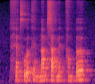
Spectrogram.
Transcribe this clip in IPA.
h ɛ˨˦ t̪ʰ ṵ˧˥ ə̯ k ɛ̤˨˩ m n a˧ m s a˨˩ k̚ n ɛ˨˩ k̚ h a̤˨˩ m ʔ əː˧

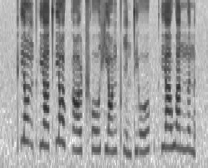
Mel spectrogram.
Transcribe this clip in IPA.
pʰ j ɑ˥˩ ŋ pʰ j ä˧˥ t̪ʰ j ɑ˥˩ ʊ̯ k ɑ˧˥ ʊ̯ ʈ͡ʂʰ o˧˥ ʊ̯ ɕ j ɑ˧˥ ŋ pʰ ḭ˨˩ n t̪ j o˧˥ ʊ̯ | pʰ j ä˧˥ w a˥˧ n n̪ ə˥˩ n

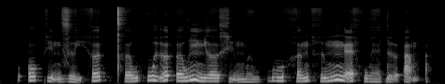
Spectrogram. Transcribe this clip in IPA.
ʔ o˧ k ḭ˧˨ n z ɨ˧˩ j h əː˦˥ t̚ t̪ʰ ə˨˦ w h w ɨ̰˧˥ ə̯ ʔ ə˨˦ w ɲ əː˧ x ḭ˧˨ m ə̤˨˩ w ɓ u˧ h ə˨˦ n h ɨ˨˦ m ŋ ɛ̰˧˥ h w ɛ̤˨˩ ɗ ɨ̰˧˨ ə̯ ʔ a̰˧˨ m ʔ

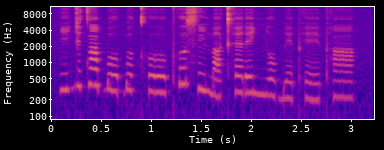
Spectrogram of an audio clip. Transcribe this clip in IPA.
i˨˦ ɡ ɪ˦ t ã˦ ɓ o˨ ɓ ʊ˨ kʰ oː˨ pʰ ʊ˦ s ĩ˦ m a˨ kʰ ɛ˦ ɾ e˦ ɲ o˦˨ b e˨ pʰ eː˨ pʰ ã˦

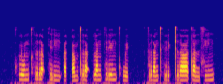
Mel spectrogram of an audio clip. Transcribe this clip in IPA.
kʰ l o˦˥ n kʰ r a˥˩ ʔ k r iː˩˦ ʔ a˨˩ t̚ ʔ a˦˥ m t r a˦˥ ʔ p l a˦˥ ŋ k r e˥˩ n kʰ w e˨˩ k̚ | k r a˥˩ ŋ kʰ r e˦˥ k̚ t r aː˦˥ t a˨˩ n s i˦˥ n

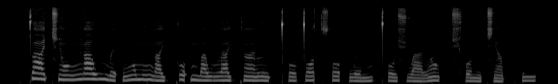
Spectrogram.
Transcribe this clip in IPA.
t̪ a˥˧ t͡ɕ ɔ̃˧ ŋ a˦ w m e˨ ʔ ŋ ɔ̃˦ m ŋ a˨˩ j k o˦ ʔ m a˧ w l a˧ j k ã˧ l i˨ ʔ t̪ʰ o˧ t̪ ɔ˦ t͡sʰ o˧ h w e˨˩ m ə˧ t̪ʰ o˨˩ ɕ w a˨˩ l ɔ̃˦ k̚ t͡ɕʰ o˨˩ n t͡ɕ ã˨ p̚ h i˦

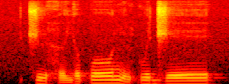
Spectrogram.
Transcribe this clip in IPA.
t͡ʃ ɨ˦˨ h ə˨ j ə˦ p oː˦ n ĩ˨ kʷ e˦ d͡ʒ eː˦

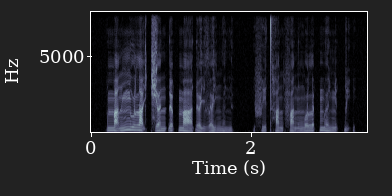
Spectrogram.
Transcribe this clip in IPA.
m a̰˧˥ n ɲ u˧ l a̰˧˨ j t͡ɕ əː˧ n ɗ ə˦˥ p̚ m aː˧˩ ɗ ə˧˩ j l ə˧ j ŋ ə̤˨˩ n | f i˧˩ t̪ʰ a˧˩ n f a˧˩ n ŋ o˧ l ə˦˥ p̚ m ə̤ː˨˩ ɲ ə˨˩ p̚ ɓ ḭ˧˨ ʔ

